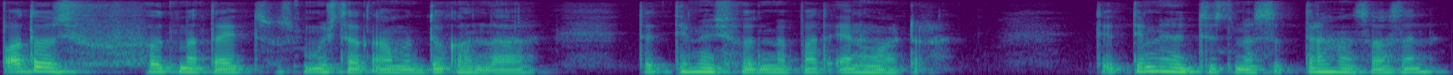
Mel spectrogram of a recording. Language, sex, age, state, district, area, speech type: Kashmiri, male, 45-60, Jammu and Kashmir, Bandipora, rural, spontaneous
